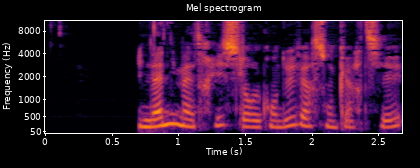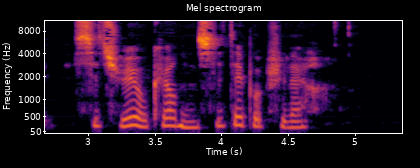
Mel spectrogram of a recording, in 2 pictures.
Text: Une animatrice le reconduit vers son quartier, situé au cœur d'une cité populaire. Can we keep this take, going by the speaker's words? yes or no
yes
